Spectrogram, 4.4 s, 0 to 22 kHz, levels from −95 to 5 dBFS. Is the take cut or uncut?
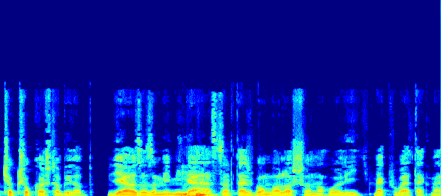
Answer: uncut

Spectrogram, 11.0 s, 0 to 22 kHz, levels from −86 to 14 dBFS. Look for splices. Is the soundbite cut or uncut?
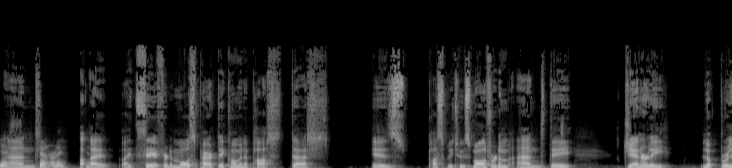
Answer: uncut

